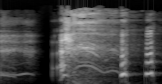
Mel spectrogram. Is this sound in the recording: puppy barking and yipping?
no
